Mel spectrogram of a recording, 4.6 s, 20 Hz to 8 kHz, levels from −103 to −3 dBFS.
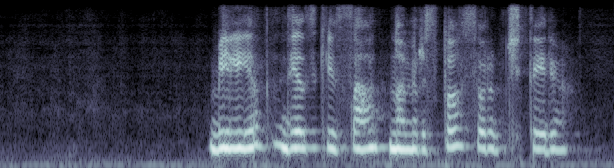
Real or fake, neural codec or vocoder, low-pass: fake; codec, 24 kHz, 3 kbps, HILCodec; 7.2 kHz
